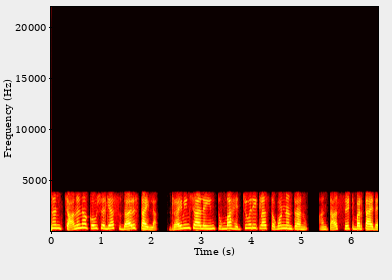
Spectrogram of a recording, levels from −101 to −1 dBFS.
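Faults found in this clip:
Bluetooth CVSD headset codec, throughout: speech confined to 200 Hz–3.5 kHz, spectrogram empty above 3.8 kHz; scratchy s sounds, granular hiss floor, slope-overload distortion on loud highs, fits 64 kbps CVSD.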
